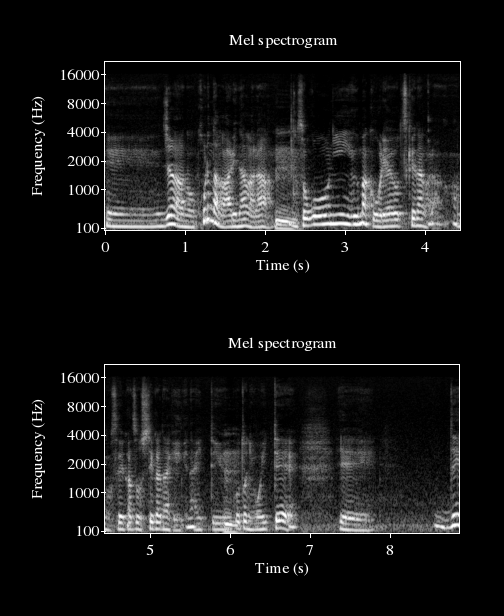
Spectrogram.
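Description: Over noticeable background noise and audible room echo, a man talks at a very fast pace. His pitch is fairly high and his intonation lively. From Fukushima, Koriyama. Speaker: event organizer and shop owner. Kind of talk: casual interview.

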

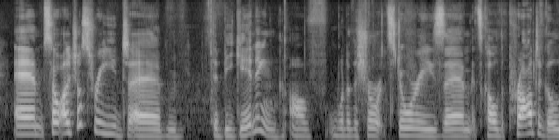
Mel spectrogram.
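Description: Delivered at a moderate speed, the speech shows ordinary pitch variation. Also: woman. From Dublin, Ireland (Clondalkin). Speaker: fiction writer. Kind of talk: casual chat.

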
